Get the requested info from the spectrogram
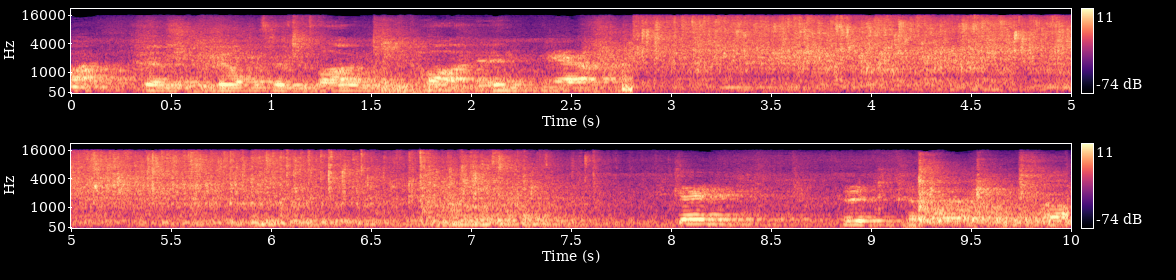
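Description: Molten lead poured from an aluminum pot into a steel keel cavity, making a rushing hiss that starts about three seconds in and stops about five seconds later. Men's voices come before and after it.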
